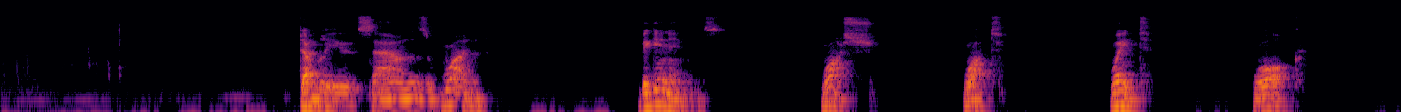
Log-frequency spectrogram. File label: W sounds beginnings, pronunciation of australian english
